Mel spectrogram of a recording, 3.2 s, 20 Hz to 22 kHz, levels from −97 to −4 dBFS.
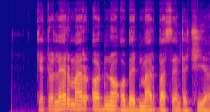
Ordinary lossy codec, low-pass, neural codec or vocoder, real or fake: none; none; vocoder, 44.1 kHz, 128 mel bands every 256 samples, BigVGAN v2; fake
